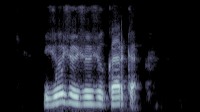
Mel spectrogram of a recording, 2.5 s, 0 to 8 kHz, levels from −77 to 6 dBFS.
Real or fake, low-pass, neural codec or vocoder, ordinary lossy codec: real; 7.2 kHz; none; Opus, 32 kbps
